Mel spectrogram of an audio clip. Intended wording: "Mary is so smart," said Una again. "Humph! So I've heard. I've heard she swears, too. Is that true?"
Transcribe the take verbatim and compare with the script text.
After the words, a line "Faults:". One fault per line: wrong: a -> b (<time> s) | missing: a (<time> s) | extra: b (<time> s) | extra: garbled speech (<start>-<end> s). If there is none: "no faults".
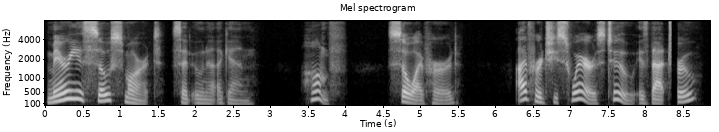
"Mary is so smart," said Una again. "Humph! So I've heard. I've heard she swears, too. Is that true?"
Faults:
no faults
